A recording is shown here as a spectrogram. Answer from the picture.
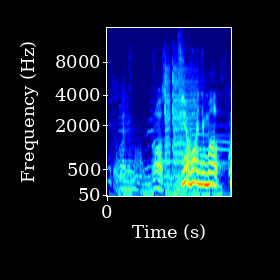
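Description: Raised voices over background music.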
